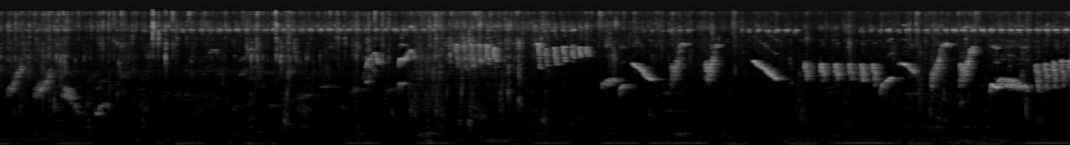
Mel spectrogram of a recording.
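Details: Caged white-rumped shama in a backyard aviary, varied song of sharp chirps, short whistles, slurred notes and buzzy trills in irregular bursts, starting quietly and growing louder, over steady low hum.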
